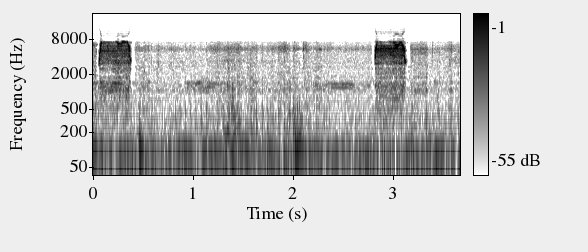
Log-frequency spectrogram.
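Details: Daytime at a tawny owl nest box, 27 May 2023, as the female comes to feed her young: two loud, rasping hiss bursts several seconds apart over low scraping and rustling.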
